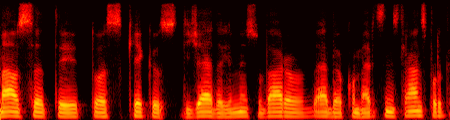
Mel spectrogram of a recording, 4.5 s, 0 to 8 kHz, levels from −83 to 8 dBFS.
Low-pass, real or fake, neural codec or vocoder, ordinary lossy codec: 7.2 kHz; fake; codec, 16 kHz, 0.7 kbps, FocalCodec; Opus, 32 kbps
